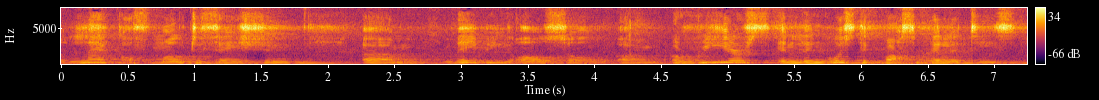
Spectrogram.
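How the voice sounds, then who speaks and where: Over light background noise and audible room echo, a woman with a fairly low pitch speaks at a very slow pace. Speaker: lecturer, professor. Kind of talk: lecture. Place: hall. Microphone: handheld.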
